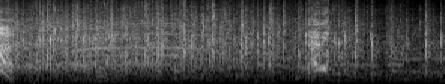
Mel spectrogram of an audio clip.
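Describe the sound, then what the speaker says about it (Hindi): An audience at a humorous Hindi stage performance bursts into loud, sustained applause: dense clapping with a few voices mixed in, swelling again around the three-second mark before breaking into scattered claps. "एक बार जोरदार तालियां बजा"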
